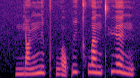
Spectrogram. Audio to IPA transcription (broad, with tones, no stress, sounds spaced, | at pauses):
m j ɑ˧˥ ŋ n̪ i˥˩ pʰ w ɔ̰˨˩ p i˥˧ kʰ w a˥˧ n t̪ʰ ɥ ɛ˥˩ n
